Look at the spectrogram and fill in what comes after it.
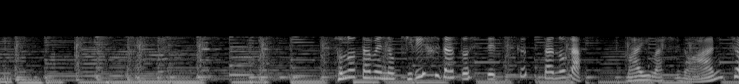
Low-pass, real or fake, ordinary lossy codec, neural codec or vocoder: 3.6 kHz; real; none; none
